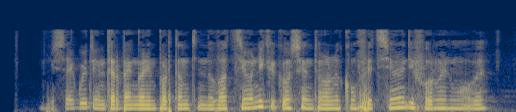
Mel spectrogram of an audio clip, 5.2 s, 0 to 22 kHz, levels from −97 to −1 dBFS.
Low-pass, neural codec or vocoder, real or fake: 7.2 kHz; none; real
